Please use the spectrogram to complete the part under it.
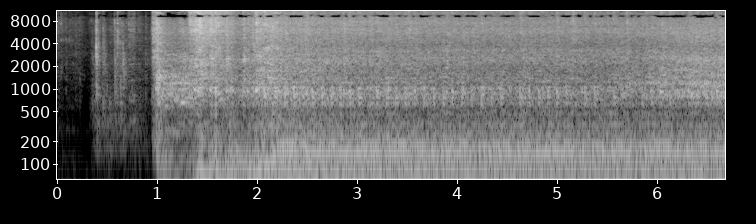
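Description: An old engine idles with a loud, steady rumble.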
